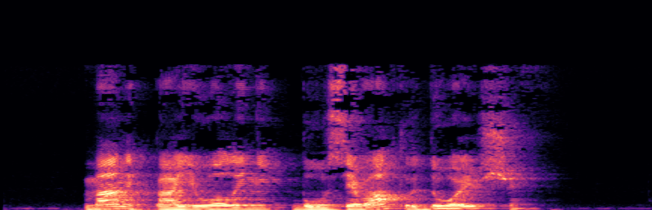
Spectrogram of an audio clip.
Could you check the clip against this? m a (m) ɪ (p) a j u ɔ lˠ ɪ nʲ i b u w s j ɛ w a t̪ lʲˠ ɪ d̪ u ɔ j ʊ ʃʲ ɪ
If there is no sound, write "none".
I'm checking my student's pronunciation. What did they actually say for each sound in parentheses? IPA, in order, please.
n, p

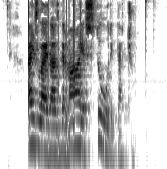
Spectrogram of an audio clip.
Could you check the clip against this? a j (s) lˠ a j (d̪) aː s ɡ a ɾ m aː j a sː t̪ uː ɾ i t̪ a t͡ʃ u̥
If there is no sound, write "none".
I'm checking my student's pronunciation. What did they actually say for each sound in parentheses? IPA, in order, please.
z, d̪

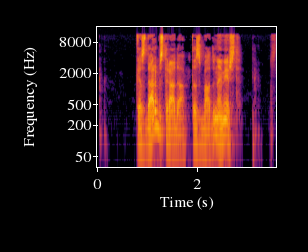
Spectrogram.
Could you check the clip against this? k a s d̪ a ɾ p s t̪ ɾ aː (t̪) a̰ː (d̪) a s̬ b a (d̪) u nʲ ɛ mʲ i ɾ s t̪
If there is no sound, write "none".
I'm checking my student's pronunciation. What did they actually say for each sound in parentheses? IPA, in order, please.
d̪, t̪, d̪

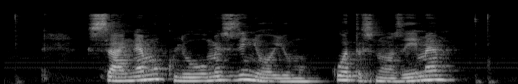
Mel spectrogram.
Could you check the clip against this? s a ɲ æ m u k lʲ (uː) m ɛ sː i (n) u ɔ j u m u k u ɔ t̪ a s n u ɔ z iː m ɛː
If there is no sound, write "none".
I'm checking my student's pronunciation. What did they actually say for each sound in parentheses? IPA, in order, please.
uː, ɲ

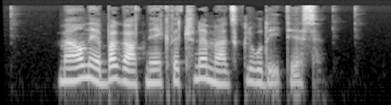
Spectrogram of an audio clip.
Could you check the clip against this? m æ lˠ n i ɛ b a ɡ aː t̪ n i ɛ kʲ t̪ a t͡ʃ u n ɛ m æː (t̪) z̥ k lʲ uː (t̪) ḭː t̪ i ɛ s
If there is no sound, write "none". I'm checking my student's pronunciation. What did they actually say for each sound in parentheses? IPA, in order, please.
d̪, d̪

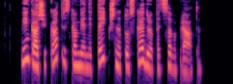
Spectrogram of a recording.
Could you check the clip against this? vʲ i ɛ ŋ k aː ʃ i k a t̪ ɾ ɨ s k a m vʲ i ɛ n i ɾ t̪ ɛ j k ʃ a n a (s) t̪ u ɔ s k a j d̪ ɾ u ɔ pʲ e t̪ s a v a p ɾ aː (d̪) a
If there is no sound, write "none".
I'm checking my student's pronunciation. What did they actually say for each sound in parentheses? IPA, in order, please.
none, t̪

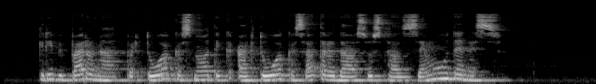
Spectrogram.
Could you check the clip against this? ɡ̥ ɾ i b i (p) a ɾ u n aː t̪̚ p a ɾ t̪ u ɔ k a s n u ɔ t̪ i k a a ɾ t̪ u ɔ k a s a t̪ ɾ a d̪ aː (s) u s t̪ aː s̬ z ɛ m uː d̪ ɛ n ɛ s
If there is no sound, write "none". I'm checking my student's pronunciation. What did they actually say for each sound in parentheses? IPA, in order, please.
p, s

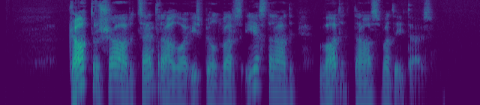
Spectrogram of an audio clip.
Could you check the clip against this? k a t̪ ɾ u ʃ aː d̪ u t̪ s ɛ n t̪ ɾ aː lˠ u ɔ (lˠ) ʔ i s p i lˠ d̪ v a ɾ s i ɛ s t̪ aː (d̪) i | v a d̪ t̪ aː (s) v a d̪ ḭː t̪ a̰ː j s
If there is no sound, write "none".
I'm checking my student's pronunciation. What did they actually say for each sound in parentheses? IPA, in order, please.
none, d̪, s

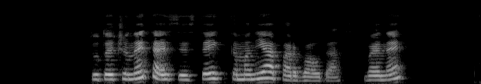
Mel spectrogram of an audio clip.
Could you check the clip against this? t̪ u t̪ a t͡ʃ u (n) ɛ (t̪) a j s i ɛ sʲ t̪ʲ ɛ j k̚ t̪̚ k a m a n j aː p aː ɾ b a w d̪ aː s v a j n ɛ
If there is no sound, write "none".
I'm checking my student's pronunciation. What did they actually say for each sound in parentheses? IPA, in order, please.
n, t̪

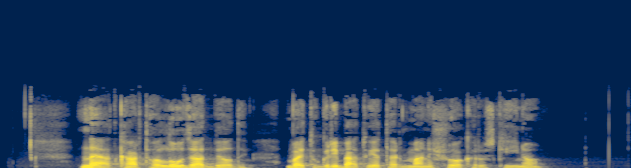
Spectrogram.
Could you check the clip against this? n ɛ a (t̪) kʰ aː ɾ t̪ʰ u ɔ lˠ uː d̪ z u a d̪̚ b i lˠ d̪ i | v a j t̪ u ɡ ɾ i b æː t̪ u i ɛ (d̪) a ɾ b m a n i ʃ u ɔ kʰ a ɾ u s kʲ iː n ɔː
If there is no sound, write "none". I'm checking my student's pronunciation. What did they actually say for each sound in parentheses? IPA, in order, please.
t̪, t̪

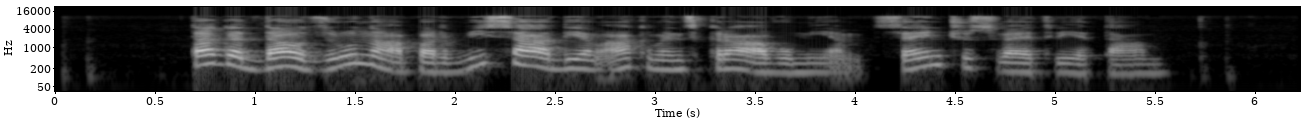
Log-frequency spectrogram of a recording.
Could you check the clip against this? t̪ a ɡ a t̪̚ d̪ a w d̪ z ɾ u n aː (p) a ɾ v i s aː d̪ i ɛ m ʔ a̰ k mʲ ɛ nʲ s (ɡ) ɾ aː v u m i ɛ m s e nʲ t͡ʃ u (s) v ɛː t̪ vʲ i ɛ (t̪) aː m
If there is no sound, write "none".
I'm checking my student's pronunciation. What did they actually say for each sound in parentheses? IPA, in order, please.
p, k, s, t̪

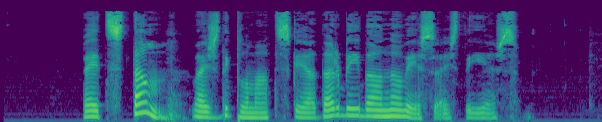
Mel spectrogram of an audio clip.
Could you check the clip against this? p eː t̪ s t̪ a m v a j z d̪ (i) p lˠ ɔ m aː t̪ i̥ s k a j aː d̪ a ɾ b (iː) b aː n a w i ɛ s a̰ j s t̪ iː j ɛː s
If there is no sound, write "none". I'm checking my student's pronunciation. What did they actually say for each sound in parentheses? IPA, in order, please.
i, iː

